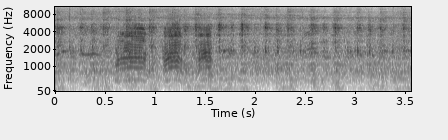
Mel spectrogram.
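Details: Swan at Lake Eola in downtown Orlando calling to get food: three short, nasal, arched calls within about a second, then quieter notes, over a steady wash of broadband background noise.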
